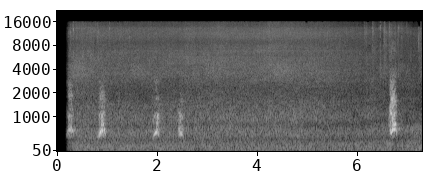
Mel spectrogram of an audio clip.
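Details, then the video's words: Milli, a Border Collie, barks at the waves on a beach: five short sharp barks, a quick cluster in the first two and a half seconds and one more after a long pause, over a steady hiss of surf. "Milli the Border Collie Barking at the Waves on a beach"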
